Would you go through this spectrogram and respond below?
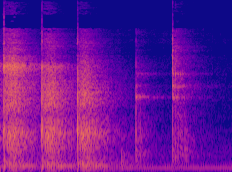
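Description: Five sharp hammer blows strike a hard-shelled zuriat fruit to crack it open, loud and close, evenly spaced with brief ringing decays between hits.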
